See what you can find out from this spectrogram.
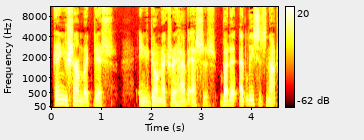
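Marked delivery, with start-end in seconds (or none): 0.1-3.3 every S slurred to SH, as in "S's"; tongue too far up, turning "sound" into "shound"; lisped S. Shown as a demonstration. Showing how the overcorrection sounds, lisped S. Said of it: "Then you sound like this".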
